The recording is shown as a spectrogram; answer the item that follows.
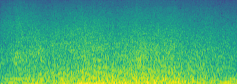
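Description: Ocean waves break in a loud, continuous roaring surge, a dense wash of surf blended with buffeting wind noise and no voices.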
